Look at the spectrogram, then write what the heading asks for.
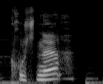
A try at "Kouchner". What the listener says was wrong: Kouchner. Il y a un petit R qui s'est glissé. a fourché.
